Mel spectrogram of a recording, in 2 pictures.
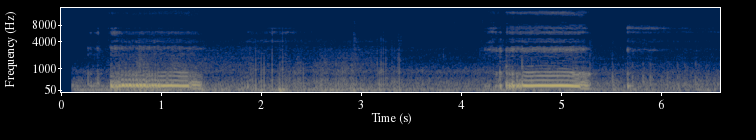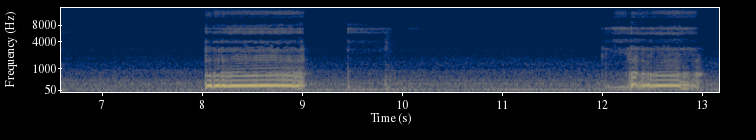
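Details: A sleeping pug, tagged with pug encephalitis, snores in loud, raspy bursts roughly every four seconds.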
